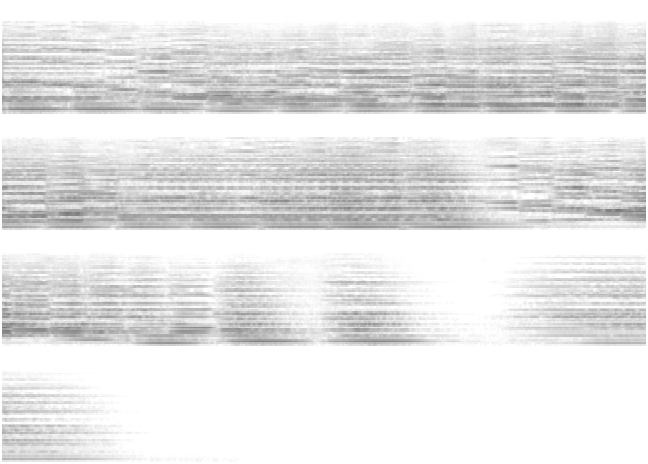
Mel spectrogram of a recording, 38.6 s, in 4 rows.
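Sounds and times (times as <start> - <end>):
string quartet: 0.0 - 26.2, 26.8 - 30.8.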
